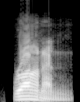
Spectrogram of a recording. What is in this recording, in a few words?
"ronin", American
